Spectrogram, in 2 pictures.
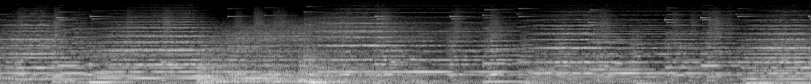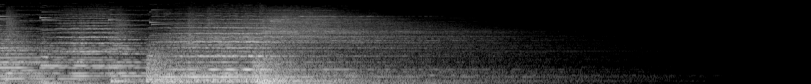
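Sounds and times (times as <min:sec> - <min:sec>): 
royal classical dance music: 0:00.0 - 0:12.7.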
